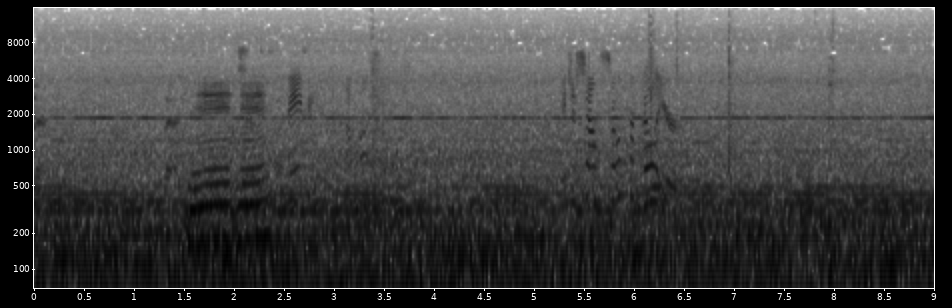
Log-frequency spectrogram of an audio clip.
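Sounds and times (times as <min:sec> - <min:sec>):
airplane engine droning: 0:00.0 - 0:08.9
voices: 0:01.2 - 0:03.8, 0:05.3 - 0:06.5.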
